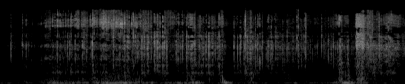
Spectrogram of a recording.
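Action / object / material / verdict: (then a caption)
scrape / bar of soap scraped by a metal blade / soap / none. A metal utility blade scrapes and cuts the surface of a solid bar of white soap held in the hand, carving out cubes and curled shavings. It makes a dense, bright, crumbly scraping and crackling that runs almost continuously, with louder crisp bursts near the start and end and very little low end.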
